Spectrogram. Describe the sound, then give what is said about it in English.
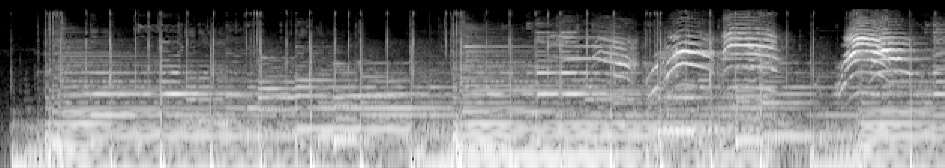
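A kitten meows several times in high, rising-and-falling cries, layered over a steady, upbeat music track with a regular beat; the meows cluster in the second half. “It's National Kitten Day.”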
